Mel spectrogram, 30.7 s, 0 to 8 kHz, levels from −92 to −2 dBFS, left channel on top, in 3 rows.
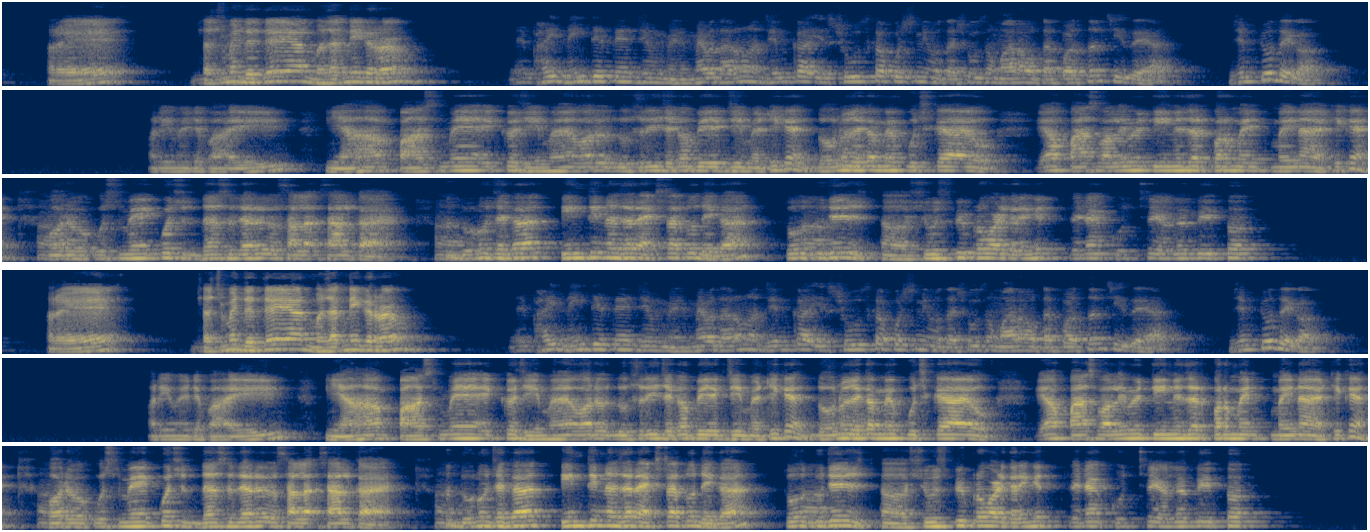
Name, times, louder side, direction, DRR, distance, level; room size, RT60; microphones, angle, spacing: voice 1, 0.4-0.9 1.5-3.1 11.4-12.4 12.7-23.4 23.8-26.1 26.4-29.8, right 5 dB, 55° right, 6 dB, 0.6 m, -27 dB
voice 2, 1.4-1.9 3.8-8.8 9.2-9.9 16.5-16.8 20.8-21.1 23.7-24.0 26.5-26.7, equal, 5° left, 1 dB, 1.5 m, -37 dB
6.7 x 4.7 x 3.5 m, 0.43 s
head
